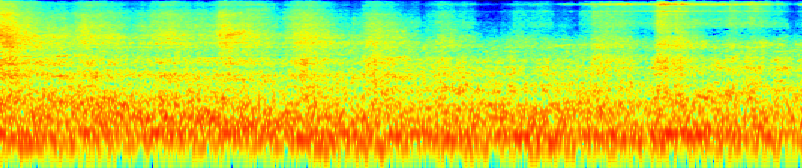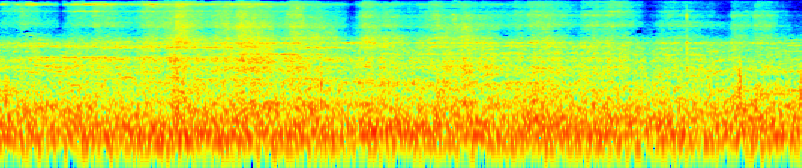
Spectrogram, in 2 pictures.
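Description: Train running across a steel truss railway bridge, heard from on board: a steady, loud rumble of wheels on rail with faint scattered clatter.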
